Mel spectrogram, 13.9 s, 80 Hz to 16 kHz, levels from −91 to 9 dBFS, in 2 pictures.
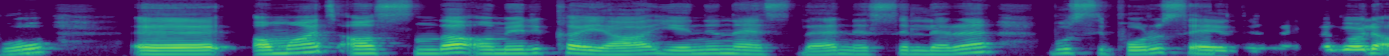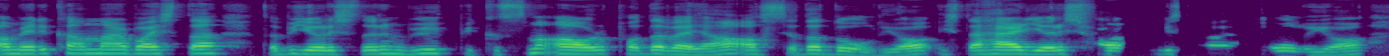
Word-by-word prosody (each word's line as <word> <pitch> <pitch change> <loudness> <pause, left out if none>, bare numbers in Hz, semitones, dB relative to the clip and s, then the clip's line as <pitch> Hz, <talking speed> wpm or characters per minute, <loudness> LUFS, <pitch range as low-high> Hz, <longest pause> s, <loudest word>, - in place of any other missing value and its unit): bu. 230 +10 -1 0.4
Eee, 190 +6 +6
amaç, 245 +10 +3
aslında, 225 +3 +4
Amerika'ya, 215 -4 +1
yeni 210 +2 -4
nesle, 185 -1 -4
nesillere 190 +8 -2 0.3
bu 235 +2 -5
sporu 215 -1 -2
sevdirmekte. 255 - -2 0.3
Böyle, 220 +2 +5
Amerikanlar 215 +1 -1
başta 215 +1 +1 0.2
tabii, 205 0 -9
yarışların 195 +1 -2
büyük 220 +2 -7
bir 190 - -20
kısmı 195 +8 -7
Avrupa'da 200 0 +2
veya 165 -1 0
Asya'da 205 0 -1
da 185 - -1
oluyor. 155 +5 -2
İşte, 190 +1 -3
her 200 0 +5
yarış 190 0 0
farklı 185 +1 -2
bir - - -9
saatte 360 - -11
oluyor. 160 0 -5
200 Hz, 135 wpm, -23 LUFS, 190-220 Hz, 0.4 s, Eee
